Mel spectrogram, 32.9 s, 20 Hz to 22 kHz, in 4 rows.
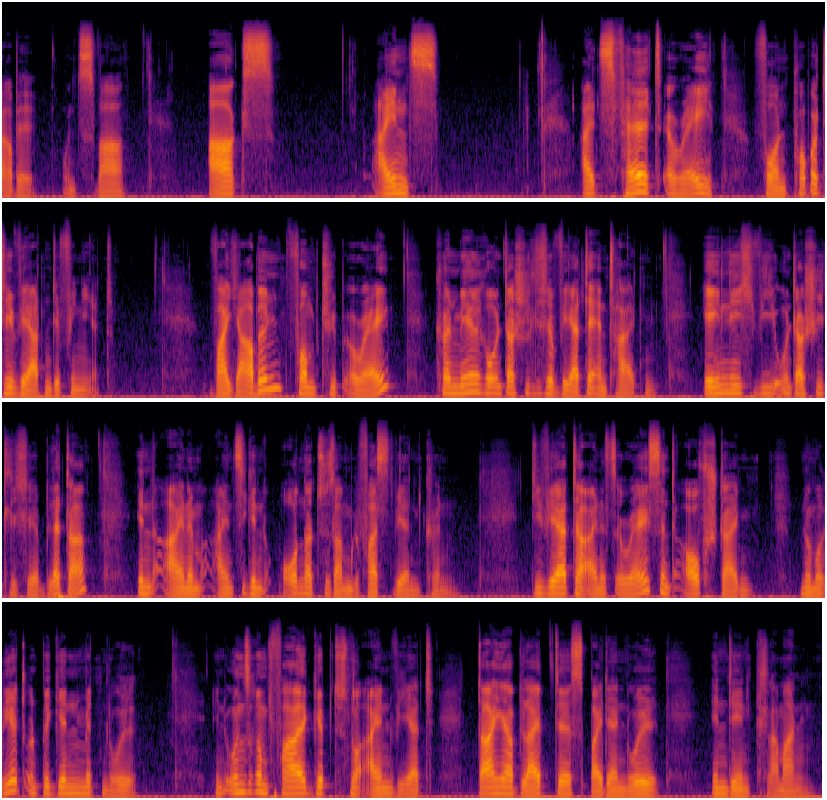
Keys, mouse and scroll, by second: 2.5-3.6 drag.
